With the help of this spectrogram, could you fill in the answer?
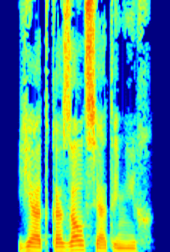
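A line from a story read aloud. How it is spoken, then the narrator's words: Plain. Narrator (Russian): ответил король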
